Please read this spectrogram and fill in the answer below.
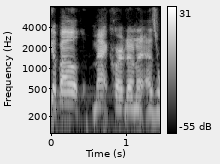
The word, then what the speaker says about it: Cardona: Matt Cardona.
